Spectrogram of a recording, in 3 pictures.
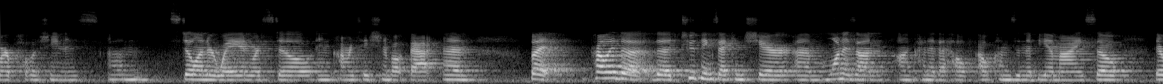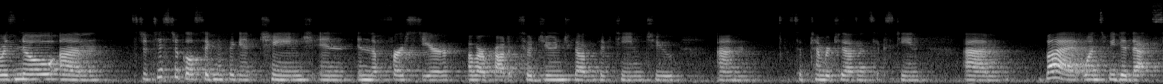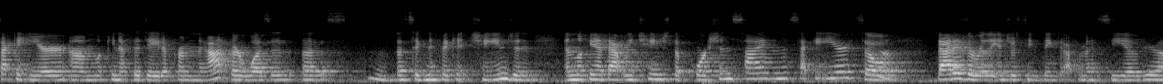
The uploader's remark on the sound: LIVE from the One Accord Forum in Ridgecrest, NC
